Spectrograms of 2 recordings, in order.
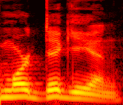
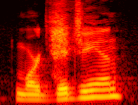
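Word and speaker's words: Mordiggian: I know used to tell me what it was, how to say it, but I would say Migian. Just use both G sounds because there's two G's.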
